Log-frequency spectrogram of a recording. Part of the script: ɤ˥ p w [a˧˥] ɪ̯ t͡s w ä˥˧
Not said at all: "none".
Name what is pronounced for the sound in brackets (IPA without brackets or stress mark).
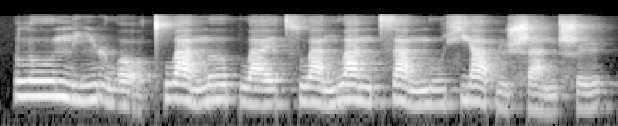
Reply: a˧˥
